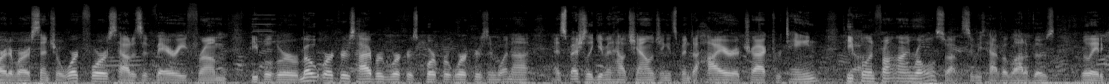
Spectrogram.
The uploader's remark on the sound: Straight from the expo floor. We interviewed real-life attendees.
